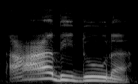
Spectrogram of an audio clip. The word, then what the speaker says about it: عابدون: এখানে আইনের উচ্চারণ করতে হবে হলকের মাঝখান থেকে আবিদুনা, আবিদুনা। আইন খারাপ হচ্ছে পর আবিদুনা।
